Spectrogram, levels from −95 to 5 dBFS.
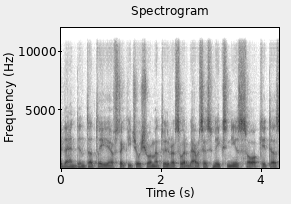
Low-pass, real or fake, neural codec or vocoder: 10.8 kHz; fake; codec, 16 kHz in and 24 kHz out, 0.8 kbps, FocalCodec, streaming, 65536 codes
